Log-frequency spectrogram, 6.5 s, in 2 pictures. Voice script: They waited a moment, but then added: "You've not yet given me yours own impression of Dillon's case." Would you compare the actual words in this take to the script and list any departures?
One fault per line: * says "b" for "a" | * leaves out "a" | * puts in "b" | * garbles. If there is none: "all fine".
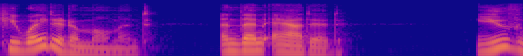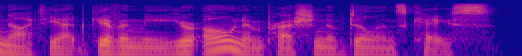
* says "He" for "They"
* says "and" for "but"
* says "your" for "yours"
